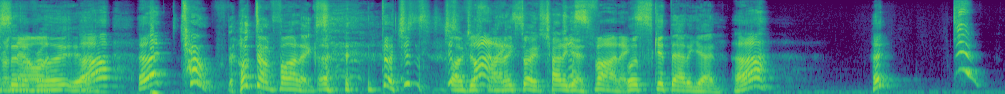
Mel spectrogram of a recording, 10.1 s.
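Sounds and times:
laughter: 0.0s - 1.1s, 2.4s - 5.9s
speech: 0.0s - 7.8s, 8.7s - 9.0s
high-pitched sneeze: 8.8s - 9.9s.

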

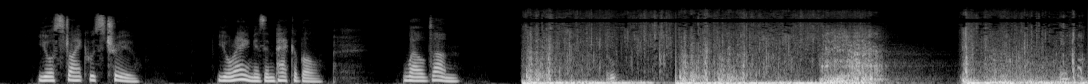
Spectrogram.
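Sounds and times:
speech: 0.4s - 1.5s, 2.2s - 4.7s
rock creature crumbling apart in a game: 5.2s - 8.8s, 9.6s - 10.8s.

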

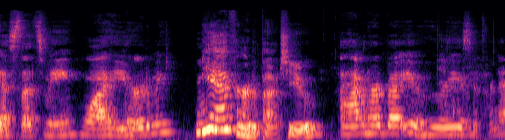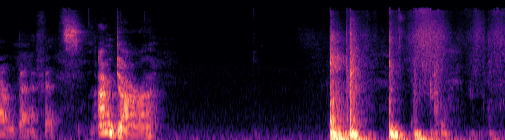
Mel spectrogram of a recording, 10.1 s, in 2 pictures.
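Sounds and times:
speech: 0.0s - 6.7s
hand slapping a table: 8.4s - 9.6s.

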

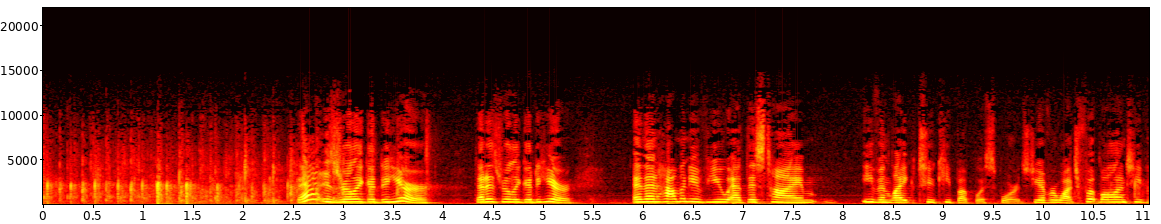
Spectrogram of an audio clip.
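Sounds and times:
small group applauding: 0.0s - 3.2s
speech: 2.6s - 11.0s.

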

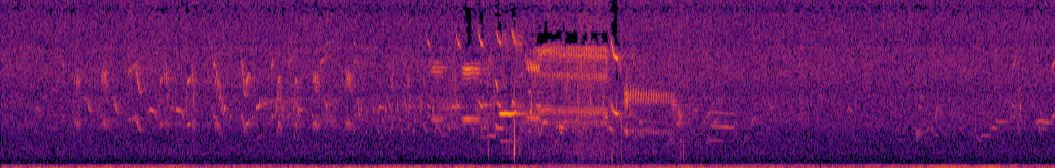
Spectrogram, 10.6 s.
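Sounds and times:
other birds singing faintly: 0.1s - 10.5s
Savannah Sparrow song: 1.0s - 7.6s.

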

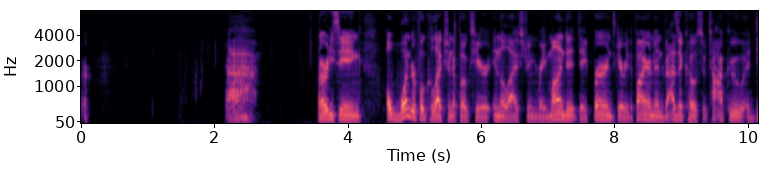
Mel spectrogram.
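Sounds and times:
person sipping water: 0.2s - 3.6s
speech: 2.2s - 2.6s, 3.6s - 10.1s
breathy exhale: 4.2s - 4.6s.

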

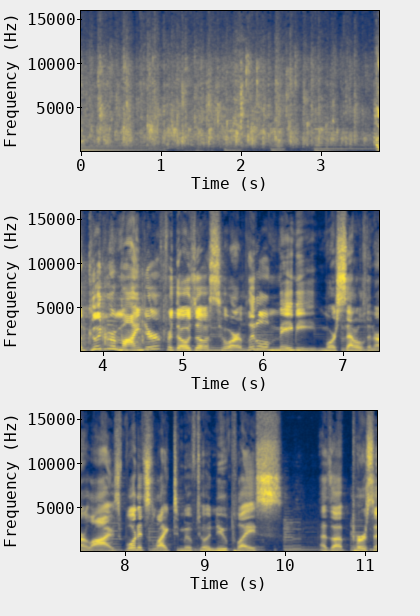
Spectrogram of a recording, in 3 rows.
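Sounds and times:
audience applause: 0.0s - 4.9s
speech: 3.7s - 11.1s.

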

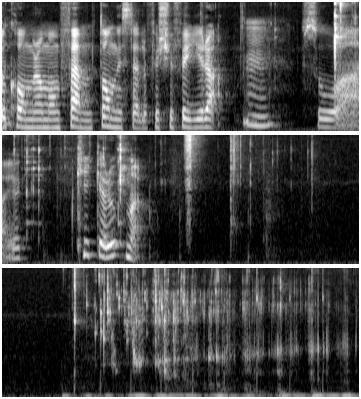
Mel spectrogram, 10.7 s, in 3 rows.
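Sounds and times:
speech: 0.0s - 5.6s
beer pouring into a glass: 7.8s - 10.7s.

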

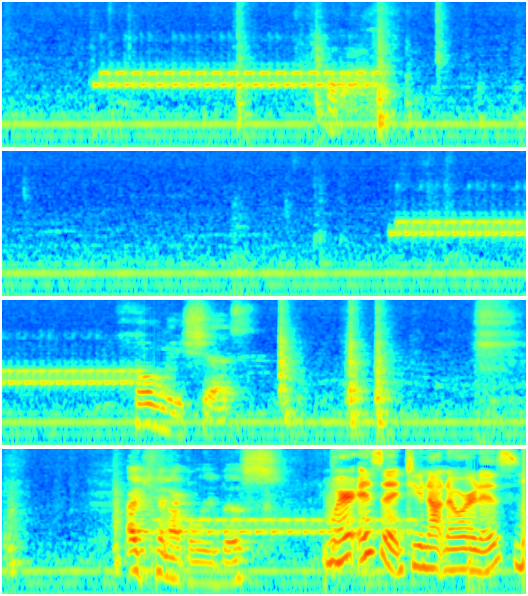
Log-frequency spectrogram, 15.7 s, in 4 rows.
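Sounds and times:
constant low hum: 0.0s - 15.7s
electronic phone ringing from its dock at a shop register: 0.7s - 3.0s, 6.8s - 9.0s, 12.8s - 15.3s
speech: 2.5s - 2.9s, 8.9s - 9.8s, 12.8s - 15.7s.

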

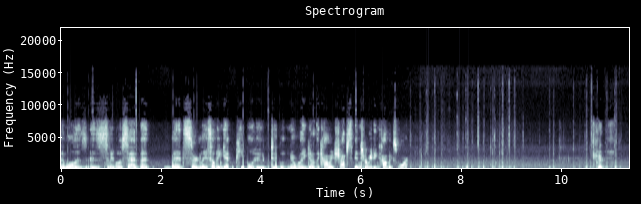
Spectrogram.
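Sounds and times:
speech: 0.0s - 7.2s, 10.8s - 11.1s
keyboard typing: 7.0s - 11.3s.

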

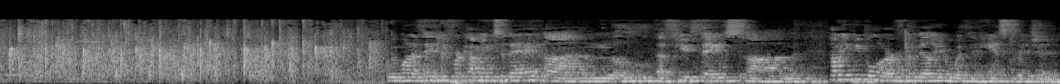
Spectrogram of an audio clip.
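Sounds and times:
audience applause: 0.0s - 4.0s
speech: 3.9s - 10.5s.

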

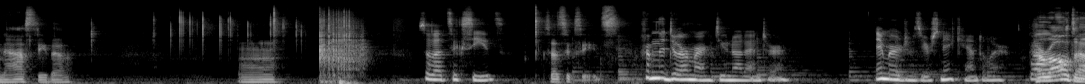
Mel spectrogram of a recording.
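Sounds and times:
speech: 0.0s - 0.8s, 2.4s - 2.9s, 4.2s - 8.0s, 8.8s - 10.8s
dice rolling: 0.9s - 3.8s.

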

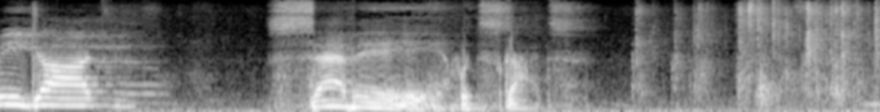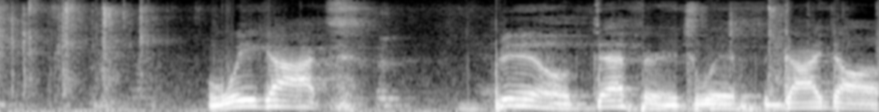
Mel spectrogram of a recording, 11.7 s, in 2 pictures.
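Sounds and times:
speech: 0.0s - 1.0s, 1.8s - 3.9s, 7.2s - 11.7s
audience clapping: 4.2s - 7.1s.

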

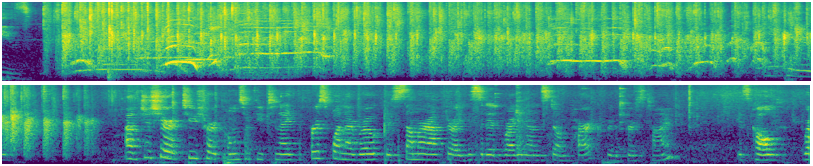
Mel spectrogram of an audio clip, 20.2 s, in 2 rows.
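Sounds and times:
crowd applause: 0.5s - 11.4s
scattered voices and cheers: 1.0s - 4.2s
speech: 12.4s - 18.7s, 19.3s - 20.2s.

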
